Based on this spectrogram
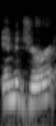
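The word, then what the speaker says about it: Imgur: at atlassian uh laurel led creative strategy at imager and yes that is how you pronounce it uh that's where i got to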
